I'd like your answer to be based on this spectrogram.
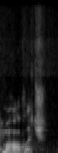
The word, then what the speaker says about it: Mahovlich: The Hockey Hall of Famers like Red Kelly, Frank Mahalka, how do you say it? – Frank Mahovlich.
